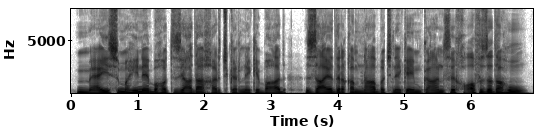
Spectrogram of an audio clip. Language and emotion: Urdu, fearful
